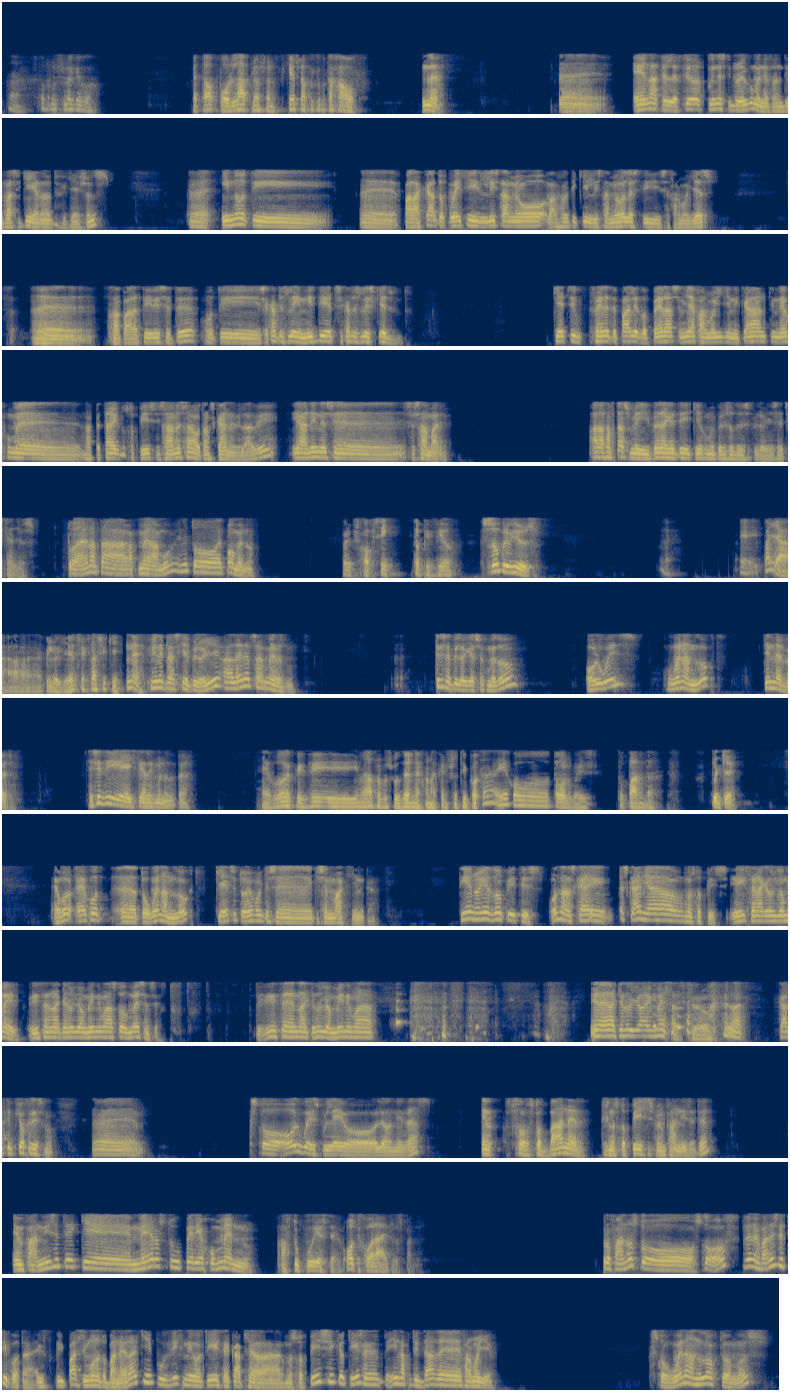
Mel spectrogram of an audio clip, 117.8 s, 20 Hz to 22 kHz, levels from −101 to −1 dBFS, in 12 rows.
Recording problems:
garbled, watery; badly; nothing above 4 kHz

